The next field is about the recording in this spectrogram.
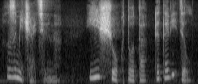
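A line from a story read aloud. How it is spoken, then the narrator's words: Almost gentle question. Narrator (Russian): почти ласково вопросил Кэп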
